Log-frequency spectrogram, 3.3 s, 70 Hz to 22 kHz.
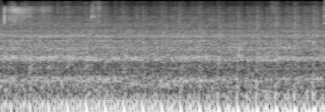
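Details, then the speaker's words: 1988 Acura Legend just started after sitting 10 years, on old gas with a used ECU: deep, lumpy, uneven idle that shakes the whole car like a tractor and won't rev much. Owner plans a fuel filter, cap, rotor and plug wires. Rough running. "nó còn sống chủ yếu nó thô thực sự thô động cơ rung toàn bộ xe rung"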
